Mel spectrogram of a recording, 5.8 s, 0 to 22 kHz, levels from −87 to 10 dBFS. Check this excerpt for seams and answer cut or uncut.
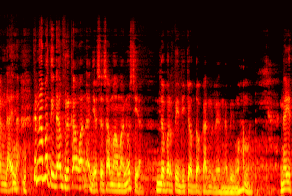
uncut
